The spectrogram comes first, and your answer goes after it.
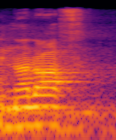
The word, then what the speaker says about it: Norov: That's where Vladimir Norov, pronounced with an F in the end, Vladimir Norov comes from.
